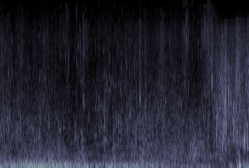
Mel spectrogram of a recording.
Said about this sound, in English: as we take a canoe ride up the river.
